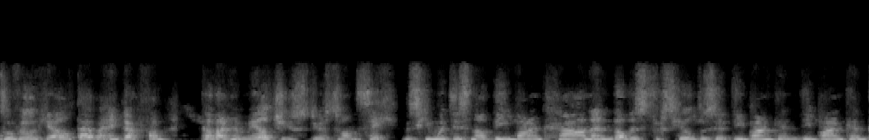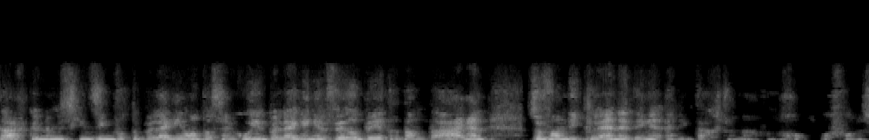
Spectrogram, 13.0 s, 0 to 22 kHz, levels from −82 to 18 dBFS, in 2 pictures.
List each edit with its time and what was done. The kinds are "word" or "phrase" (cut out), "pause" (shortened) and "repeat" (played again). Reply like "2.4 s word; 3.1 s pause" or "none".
1.3 s pause; 3.0 s pause; 10.4 s pause

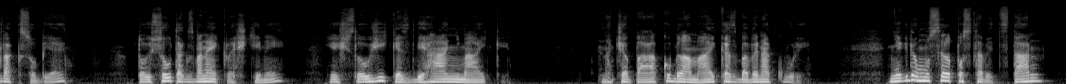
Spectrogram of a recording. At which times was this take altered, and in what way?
none

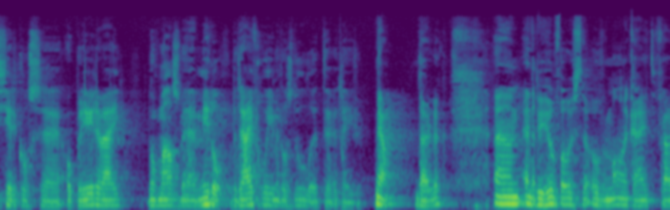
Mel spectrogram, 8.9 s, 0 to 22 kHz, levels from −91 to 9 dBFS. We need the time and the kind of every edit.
2.4 s phrase; 3.4 s word; 4.5 s word; 4.9 s pause; 7.1 s word; 7.4 s word

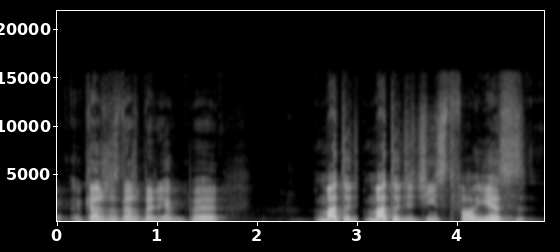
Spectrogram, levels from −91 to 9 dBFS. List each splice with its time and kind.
3.0 s repeat

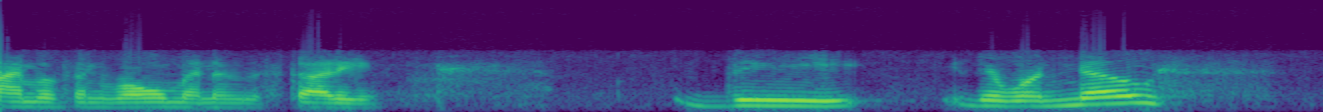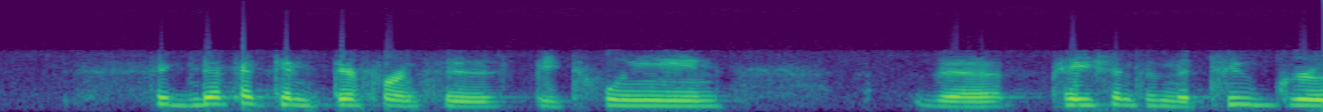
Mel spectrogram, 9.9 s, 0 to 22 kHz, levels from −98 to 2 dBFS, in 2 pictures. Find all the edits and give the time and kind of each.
none

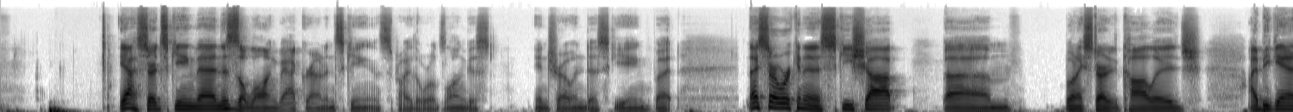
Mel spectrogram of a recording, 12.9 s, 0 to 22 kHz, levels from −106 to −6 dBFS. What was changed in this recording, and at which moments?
7.4 s word

